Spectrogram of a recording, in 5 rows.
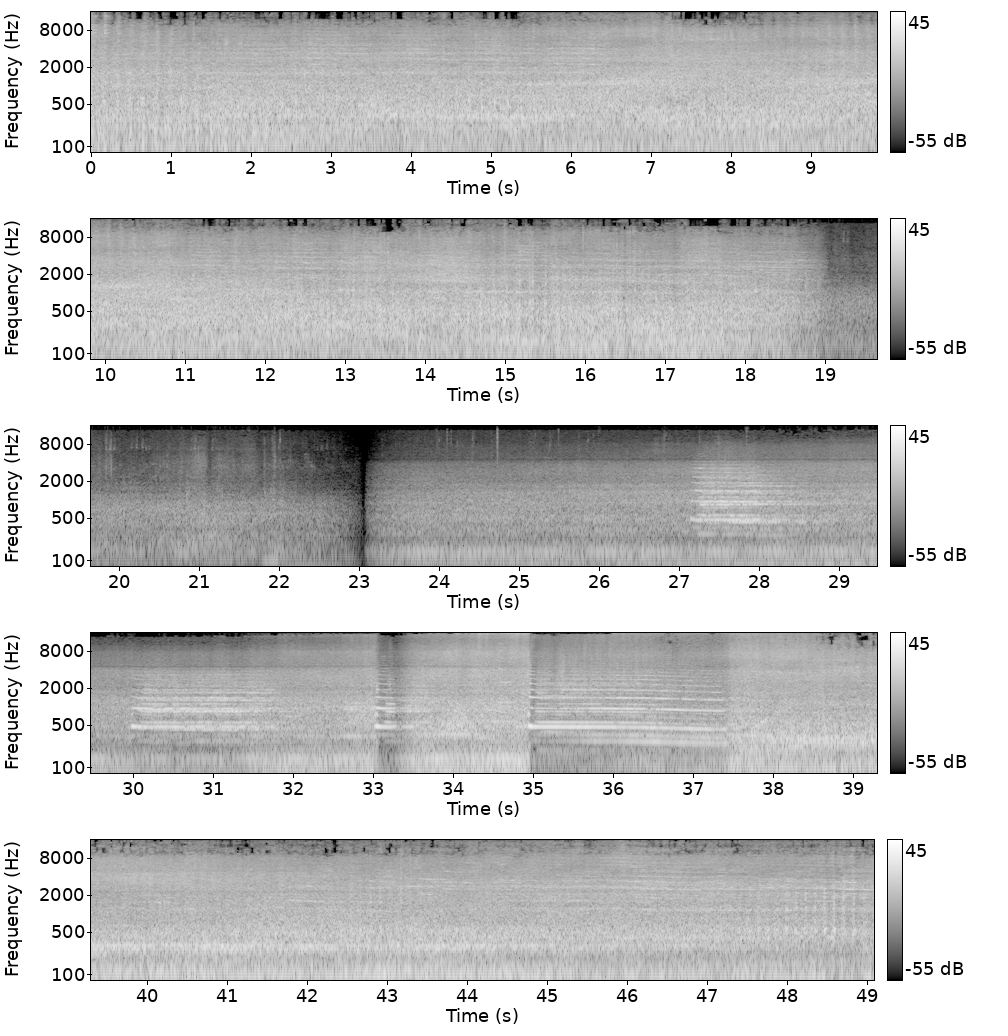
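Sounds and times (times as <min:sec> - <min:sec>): train wheels on rails: 0:00.0 - 0:22.5, 0:31.5 - 0:49.0
locomotive engine hum: 0:00.0 - 0:27.2
locomotive horn: 0:27.1 - 0:29.0, 0:30.0 - 0:32.0, 0:32.9 - 0:37.8.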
